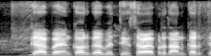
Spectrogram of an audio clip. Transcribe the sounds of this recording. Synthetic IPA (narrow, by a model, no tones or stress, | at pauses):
kjabɛ̃ːŋkɔːɾɡəbet̪ĩsɐʋaːjpɾɐd̪aːnkɐɾt̪e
